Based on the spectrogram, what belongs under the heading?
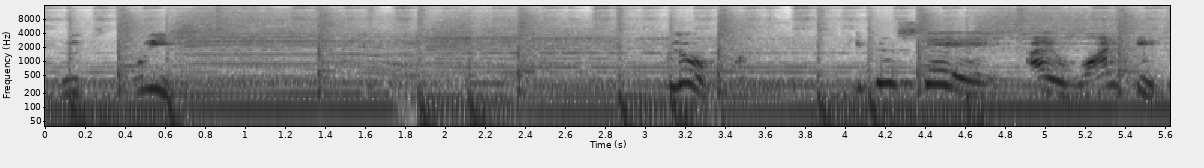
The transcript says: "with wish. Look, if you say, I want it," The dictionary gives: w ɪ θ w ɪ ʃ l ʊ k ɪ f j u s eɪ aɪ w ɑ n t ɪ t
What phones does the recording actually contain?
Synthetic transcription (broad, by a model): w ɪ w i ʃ l ʊ k ɪ f j u s eɪ aɪ w ɑ n t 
